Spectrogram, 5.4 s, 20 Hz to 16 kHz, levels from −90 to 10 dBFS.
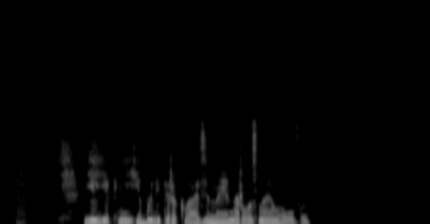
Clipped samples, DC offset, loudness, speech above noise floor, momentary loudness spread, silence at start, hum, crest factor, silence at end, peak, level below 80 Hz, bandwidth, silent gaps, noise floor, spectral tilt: under 0.1%; under 0.1%; -41 LUFS; over 50 dB; 13 LU; 0.8 s; none; 18 dB; 1.5 s; -26 dBFS; -84 dBFS; 6.8 kHz; none; under -90 dBFS; -7 dB/octave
